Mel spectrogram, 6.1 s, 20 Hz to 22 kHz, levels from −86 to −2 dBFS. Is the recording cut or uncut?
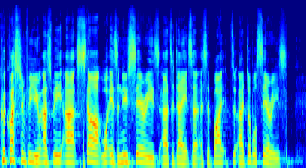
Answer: uncut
